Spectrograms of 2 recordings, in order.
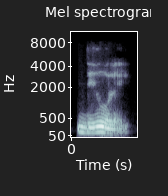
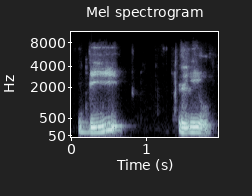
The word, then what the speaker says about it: Beaulieu: It's in England, but Bewley is a French word. In English we say Bewley, but in French it's Beaulieu, beautiful place.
